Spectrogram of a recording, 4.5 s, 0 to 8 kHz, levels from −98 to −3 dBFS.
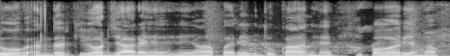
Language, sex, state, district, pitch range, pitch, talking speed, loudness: Hindi, male, Chandigarh, Chandigarh, 130-135 Hz, 135 Hz, 185 wpm, -18 LUFS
